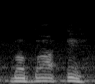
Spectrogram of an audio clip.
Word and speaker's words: babae: babae girl is babae first syllable ba second syllable ba third syllable e babae the second syllable has the accent to you pronounce this or because babae that'sch girl babae the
